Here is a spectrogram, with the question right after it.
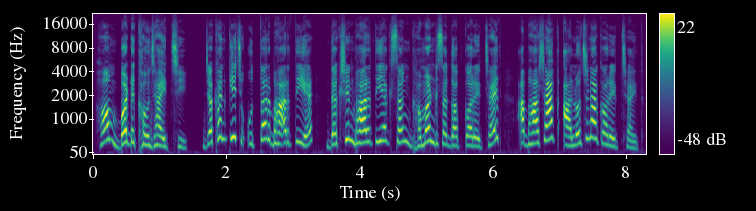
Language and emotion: Maithili, angry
